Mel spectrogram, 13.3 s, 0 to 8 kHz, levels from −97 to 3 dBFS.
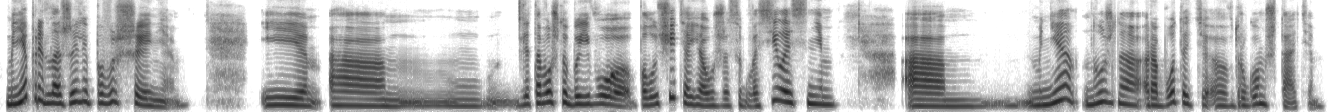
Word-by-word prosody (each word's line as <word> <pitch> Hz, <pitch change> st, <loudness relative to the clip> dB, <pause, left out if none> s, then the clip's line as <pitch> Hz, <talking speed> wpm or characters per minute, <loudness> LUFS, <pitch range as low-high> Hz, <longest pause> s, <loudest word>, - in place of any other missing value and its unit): Мне 255 Hz, -, +5 dB
предложили 265 Hz, -, +3 dB
повышение, 235 Hz, -, -1 dB, 0.9 s
и, 195 Hz, -2 st, +2 dB, 0.2 s
ам, 170 Hz, -, -3 dB, 0.3 s
для 215 Hz, +2 st, -2 dB
того 245 Hz, +5 st, +3 dB
чтобы 250 Hz, -6 st, +2 dB
его 215 Hz, -6 st, +3 dB
получить, 225 Hz, -, 0 dB
а -, -, +4 dB
я 190 Hz, -4 st, +1 dB
уже 180 Hz, 0 st, -4 dB
согласилась 195 Hz, -, 0 dB
с -, -, -8 dB
ним, 215 Hz, -3 st, 0 dB, 0.6 s
а, 170 Hz, -1 st, +4 dB
мне 195 Hz, -, -2 dB
нужно 230 Hz, -2 st, 0 dB
работать, 200 Hz, +5 st, 0 dB
э, 180 Hz, 0 st, -4 dB
в 175 Hz, -, -10 dB
другом 200 Hz, +5 st, -2 dB
штате, 130 Hz, -9 st, -8 dB
200 Hz, 110 wpm, -21 LUFS, 175-240 Hz, 0.9 s, Мне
